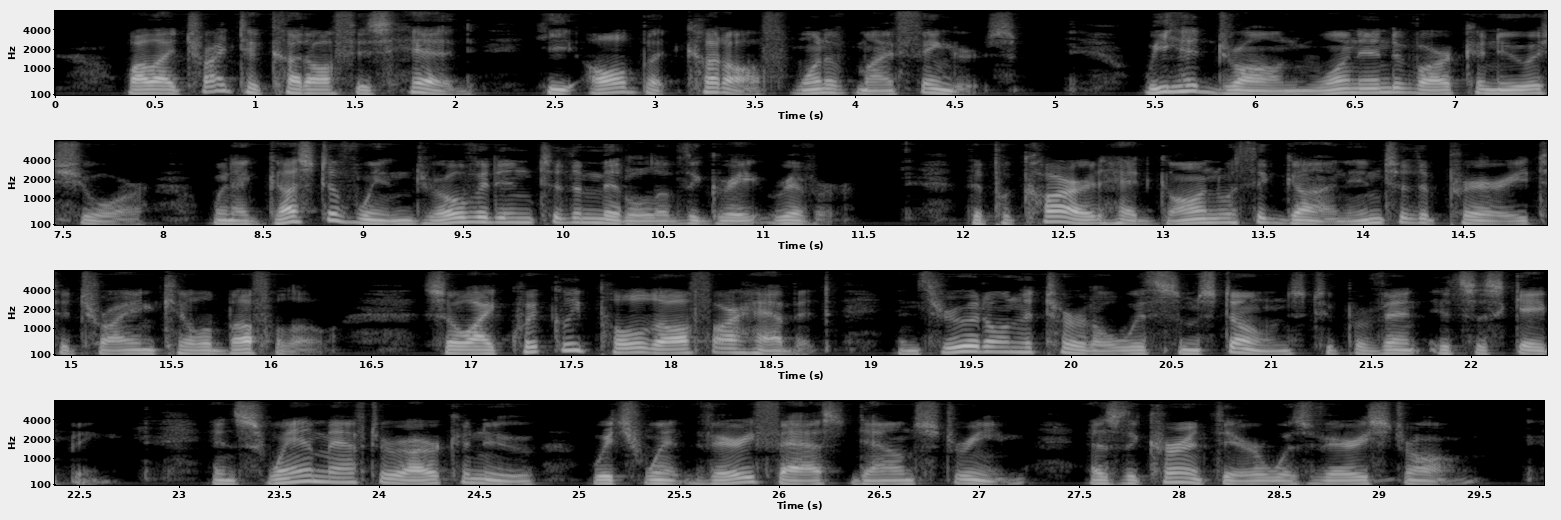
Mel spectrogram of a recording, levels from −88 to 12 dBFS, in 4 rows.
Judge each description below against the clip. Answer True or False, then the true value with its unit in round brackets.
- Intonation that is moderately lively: True (4.4 semitones)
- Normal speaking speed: True (190 wpm)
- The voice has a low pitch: True (120 Hz)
